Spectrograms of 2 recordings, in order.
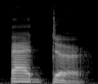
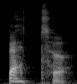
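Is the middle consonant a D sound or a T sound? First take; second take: D sound; T sound. First: The middle consonant sounds like a D. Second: The middle consonant is a crisp T. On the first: This is how Americans say it. "an American pronounces it as a D" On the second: This is how Southern English speakers say it. "We say better"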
